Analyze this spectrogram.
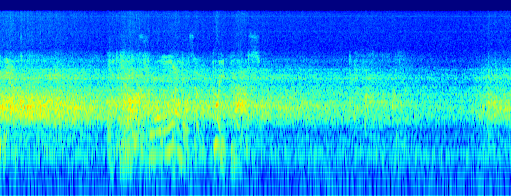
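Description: A crowd roars steadily through a television speaker and slowly quiets.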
